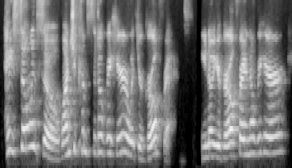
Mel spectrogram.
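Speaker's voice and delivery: high, sing-song taunt across a room; needling call-out. Retold or imitated. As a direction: call over sweetly to provoke him. Needling wrestler across the catering room.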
